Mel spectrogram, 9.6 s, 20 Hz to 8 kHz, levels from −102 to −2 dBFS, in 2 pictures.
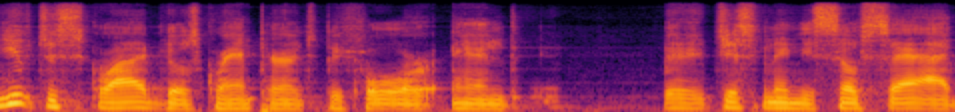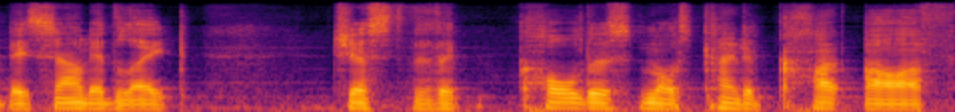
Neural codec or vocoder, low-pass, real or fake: codec, 24 kHz, 1 kbps, SNAC; 7.2 kHz; fake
